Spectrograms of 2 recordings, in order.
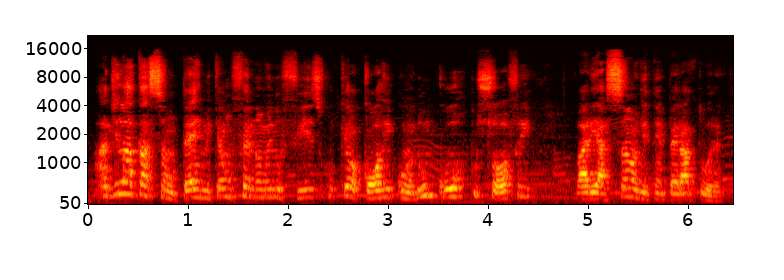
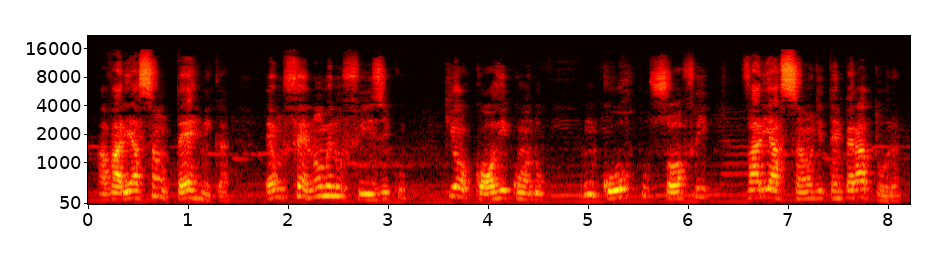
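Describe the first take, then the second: First: It is read fast. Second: It is read slowly.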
